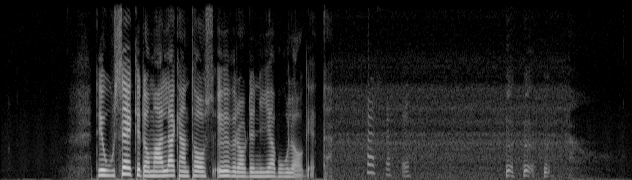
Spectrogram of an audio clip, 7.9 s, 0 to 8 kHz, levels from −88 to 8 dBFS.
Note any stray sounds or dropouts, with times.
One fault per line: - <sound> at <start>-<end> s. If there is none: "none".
- laugh at 4.6-5.2 s
- laugh at 6.3-6.9 s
